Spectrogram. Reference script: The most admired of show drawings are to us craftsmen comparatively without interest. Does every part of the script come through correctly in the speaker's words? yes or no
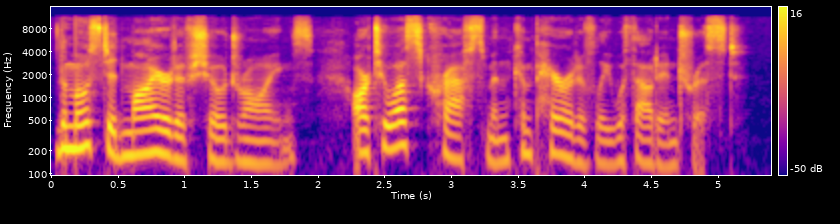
yes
